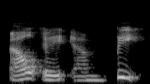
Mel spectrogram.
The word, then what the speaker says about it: lamb: known as a lamp l-a-m-b the B is silent say it with me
